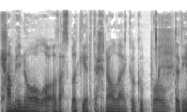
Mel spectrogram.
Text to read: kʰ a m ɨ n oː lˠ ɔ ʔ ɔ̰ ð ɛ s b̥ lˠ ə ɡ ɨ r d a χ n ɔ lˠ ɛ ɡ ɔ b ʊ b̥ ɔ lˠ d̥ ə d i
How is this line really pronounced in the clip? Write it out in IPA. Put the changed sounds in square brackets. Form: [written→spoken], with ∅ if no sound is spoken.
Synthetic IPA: kʰ a m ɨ n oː lˠ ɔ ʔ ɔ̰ ð [ɛ→a] s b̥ lˠ ə ɡ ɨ r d [a→ɛ] χ n ɔ lˠ ɛ ɡ ɔ [b→ɡ] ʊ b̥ ɔ lˠ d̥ ə d i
